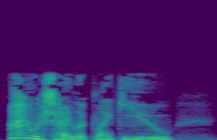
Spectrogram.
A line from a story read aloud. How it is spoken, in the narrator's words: she added with a sigh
